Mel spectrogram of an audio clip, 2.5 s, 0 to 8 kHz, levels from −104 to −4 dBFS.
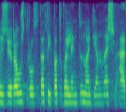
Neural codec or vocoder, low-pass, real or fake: none; 7.2 kHz; real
